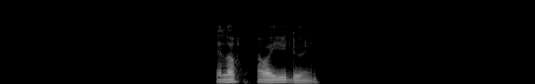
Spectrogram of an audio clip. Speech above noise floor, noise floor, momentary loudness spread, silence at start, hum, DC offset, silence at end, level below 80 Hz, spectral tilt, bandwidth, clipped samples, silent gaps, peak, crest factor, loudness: 54 dB; -86 dBFS; 14 LU; 2.15 s; 50 Hz at -65 dBFS; under 0.1%; 2.2 s; -74 dBFS; -8 dB/octave; 7.2 kHz; under 0.1%; none; -14 dBFS; 26 dB; -33 LUFS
